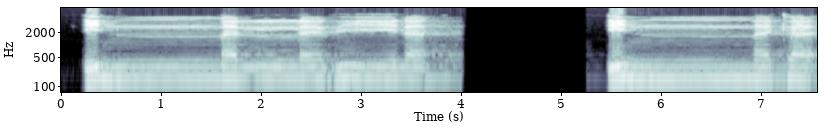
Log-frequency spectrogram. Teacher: Mim ve nun harfleri şeddeli olurlarsa gunneli okunur üzerlerinde bir elif miktarı durulur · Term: şeddeli nun ve mim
